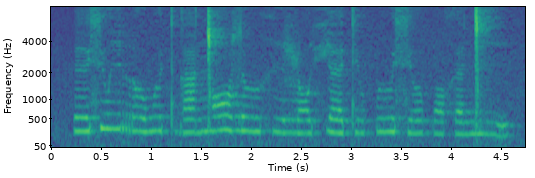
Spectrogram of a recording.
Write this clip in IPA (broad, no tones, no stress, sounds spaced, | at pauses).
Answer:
e sʲ w i r ɤ w ɯ tʲ ɡ a ŋ͡ǀ ɔ z ɯ x i ɮ ɔ ç ɛ tʲ u p ɯ sʲ ɤ p ɔ x ɛ ŋ͡ǀ i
